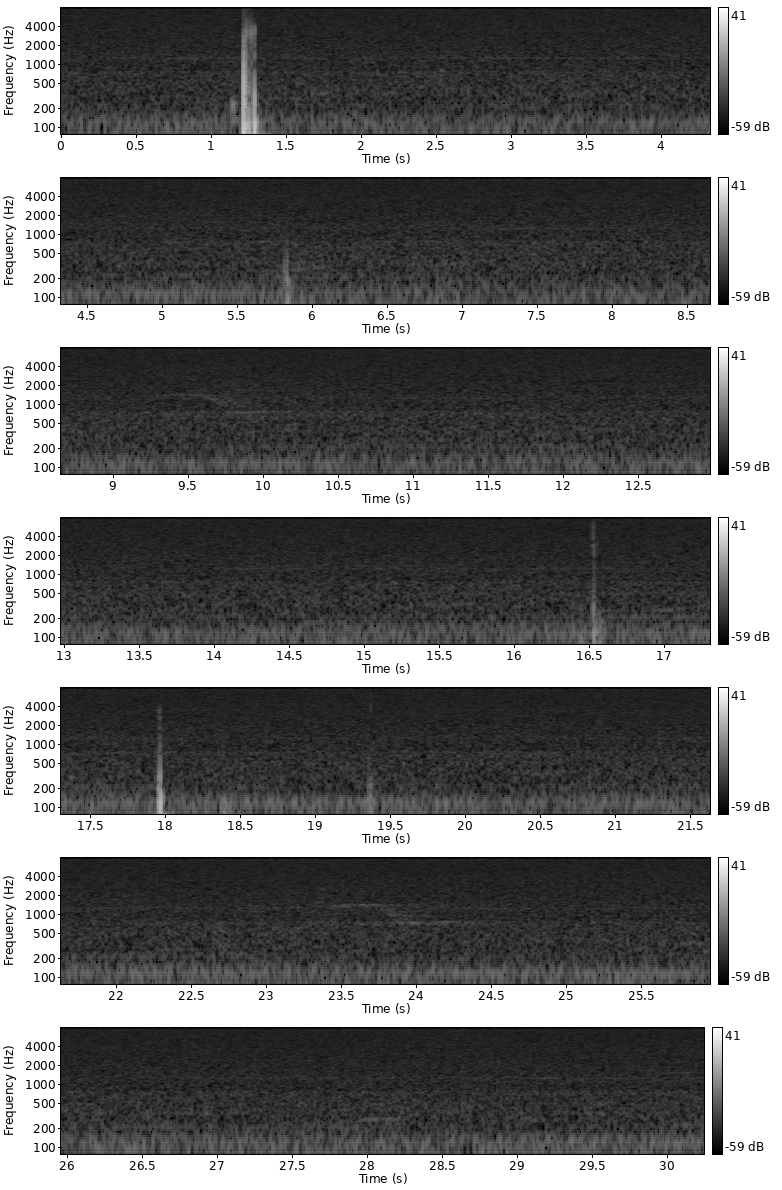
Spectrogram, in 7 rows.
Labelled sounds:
9.3	9.8	killer whale, Bigg's (transient), 0.96 to 1.5 kHz
23.4	23.8	killer whale, Bigg's (transient), 1.3 to 1.5 kHz

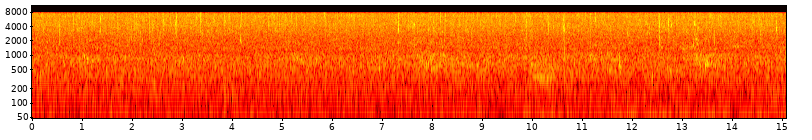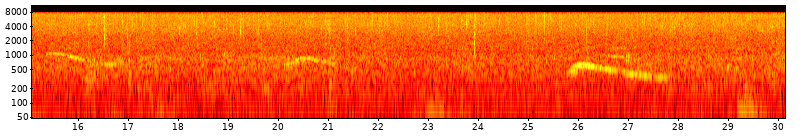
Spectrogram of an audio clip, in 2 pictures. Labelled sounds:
15.4	16.2	humpback whale, 0.78 to 1.2 kHz
20.3	20.9	humpback whale, 0.78 to 0.94 kHz
26.5	26.9	humpback whale, 0.91 to 1.1 kHz

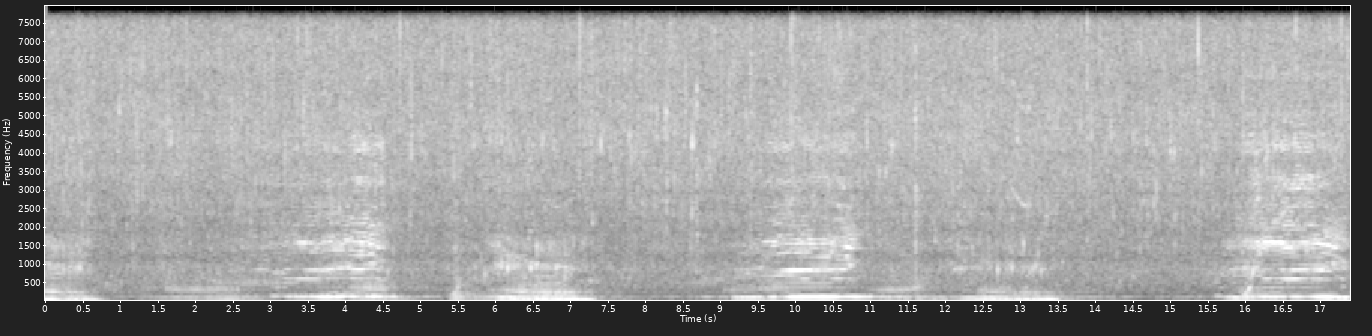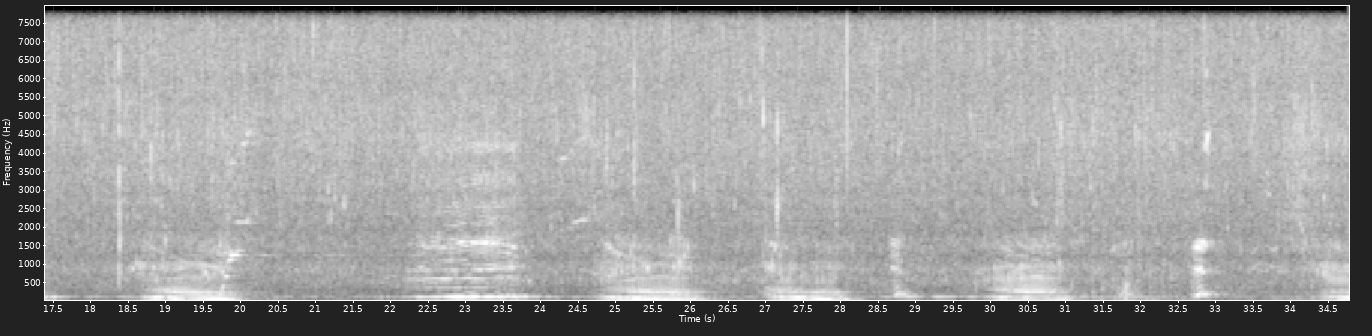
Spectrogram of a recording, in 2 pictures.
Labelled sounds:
3.3	4.7	humpback whale, 0.78 to 2.3 kHz
6.1	6.4	humpback whale, 1.1 to 1.3 kHz
9.6	10.9	humpback whale, 0.78 to 1.7 kHz
12.9	13.2	humpback whale, 2.5 to 3.1 kHz
15.9	17.4	humpback whale, 0.78 to 3.4 kHz
18.5	18.8	humpback whale, 0.81 to 1.2 kHz
19.7	20.1	humpback whale, 1.1 to 1.4 kHz
22.4	23.3	humpback whale, 1.3 to 1.7 kHz
24.4	25.4	humpback whale, 1.1 to 2.3 kHz

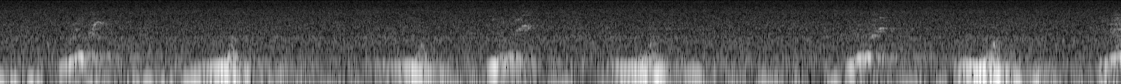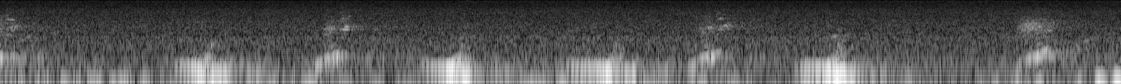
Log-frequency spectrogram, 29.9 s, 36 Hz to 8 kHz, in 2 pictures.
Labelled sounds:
6.9	7.1	humpback whale, 1.1 to 1.7 kHz
19.5	19.8	humpback whale, 1.1 to 1.5 kHz
24.3	24.5	humpback whale, 1.2 to 1.5 kHz
28.5	28.9	humpback whale, 1.1 to 1.8 kHz

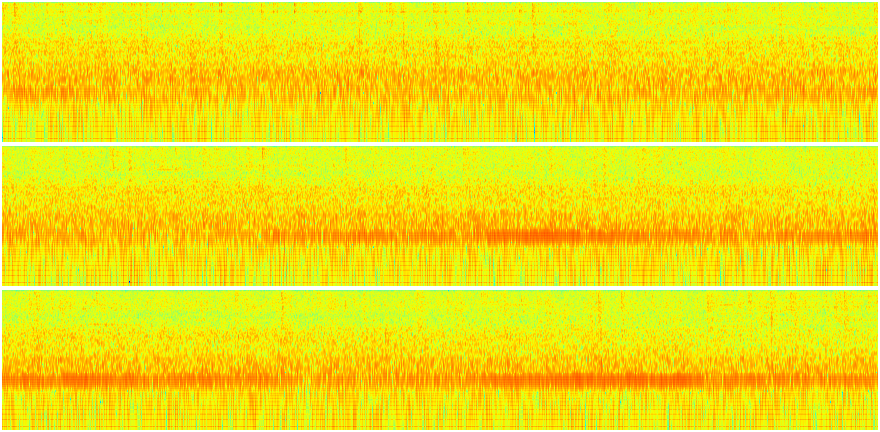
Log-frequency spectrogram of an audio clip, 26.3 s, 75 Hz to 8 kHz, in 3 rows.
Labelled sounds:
18.2	19.1	killer whale, 2.2 to 2.9 kHz
22.4	23.6	killer whale, 2.0 to 5.3 kHz
24.3	25.5	killer whale, 2.0 to 5.3 kHz

